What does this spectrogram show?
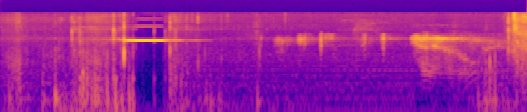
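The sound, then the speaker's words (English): An electronic phone ring sounds as a steady high tone, then a string of short repeated beeps and a warbling burst, with voices talking briefly at the start and end. “is it ringing? Mm-hmm. Yes, it is.”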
